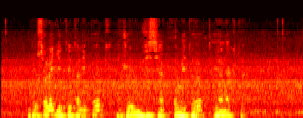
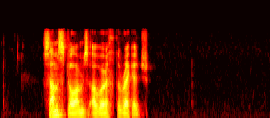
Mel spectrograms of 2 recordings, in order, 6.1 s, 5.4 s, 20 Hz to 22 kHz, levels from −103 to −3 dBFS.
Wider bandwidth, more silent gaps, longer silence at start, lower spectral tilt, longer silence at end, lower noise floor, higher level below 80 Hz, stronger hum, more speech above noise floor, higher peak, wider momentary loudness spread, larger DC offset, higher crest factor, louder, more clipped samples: first, 11.5 kHz vs 7.8 kHz; neither; second, 0.2 s vs 0.9 s; first, -8.5 dB/octave vs -4.5 dB/octave; second, 0 s vs 2.5 s; second, -50 dBFS vs -86 dBFS; first, -56 dBFS vs -64 dBFS; neither; second, 24 dB vs 65 dB; second, -12 dBFS vs -4 dBFS; first, 24 LU vs 12 LU; neither; second, 14 dB vs 20 dB; second, -26 LUFS vs -21 LUFS; neither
